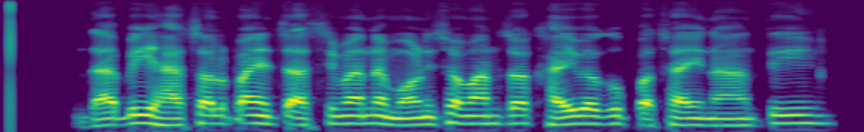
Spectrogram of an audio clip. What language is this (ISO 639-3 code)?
ori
